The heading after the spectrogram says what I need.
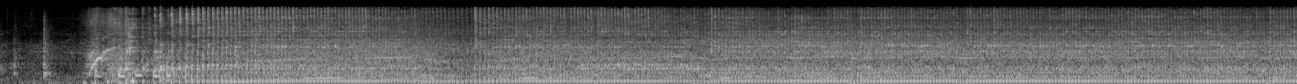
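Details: Coleman Powermate 6560 generator after carb rebuild: catches after a few pulls and runs steady but slightly uneven only with full choke; half choke fails; low power output reported.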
